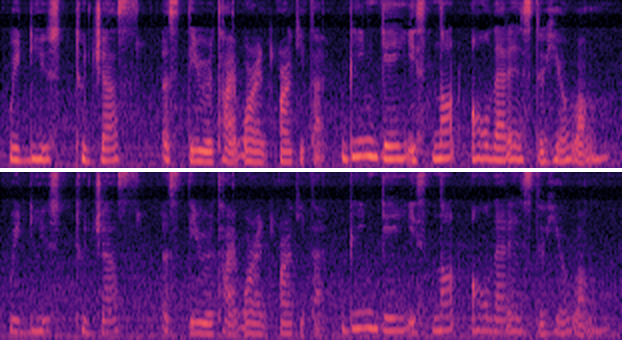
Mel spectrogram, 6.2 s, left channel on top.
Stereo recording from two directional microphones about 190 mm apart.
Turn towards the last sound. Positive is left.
turn(degrees=50)  # may be behind; listen again after turning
